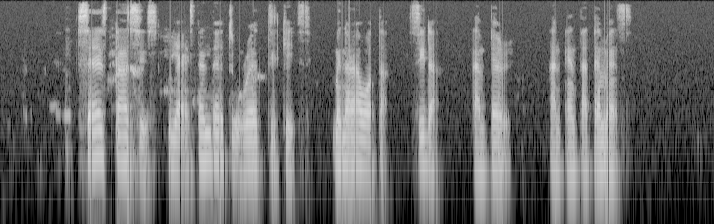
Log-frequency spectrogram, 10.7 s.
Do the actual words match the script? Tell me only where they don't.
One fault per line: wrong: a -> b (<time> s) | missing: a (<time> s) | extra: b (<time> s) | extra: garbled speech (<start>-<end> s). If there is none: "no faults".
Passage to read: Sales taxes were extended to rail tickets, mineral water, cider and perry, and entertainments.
no faults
